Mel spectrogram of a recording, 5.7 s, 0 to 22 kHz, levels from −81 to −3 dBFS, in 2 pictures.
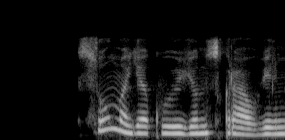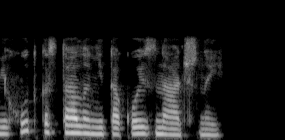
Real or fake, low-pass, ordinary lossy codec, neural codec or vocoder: real; 7.2 kHz; Opus, 32 kbps; none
